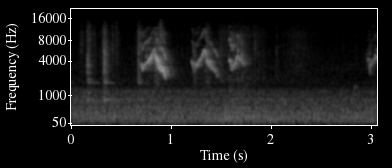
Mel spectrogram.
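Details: Eurasian tree sparrow on February 7 uttering a run of three quick high chirps, the first loudest, with faint ticks before and another chirp beginning at the close.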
